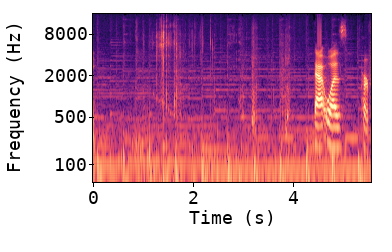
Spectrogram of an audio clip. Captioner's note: bacon crunches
